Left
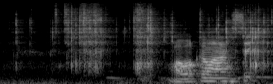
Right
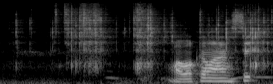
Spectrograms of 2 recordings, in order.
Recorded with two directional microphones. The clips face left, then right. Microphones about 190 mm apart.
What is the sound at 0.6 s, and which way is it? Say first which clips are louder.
Crumpling: right 1 dB; 10° right (ahead or behind).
